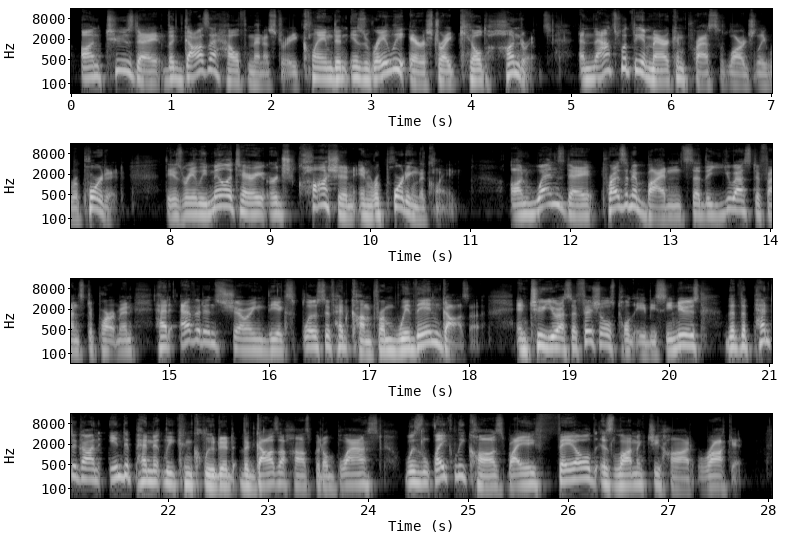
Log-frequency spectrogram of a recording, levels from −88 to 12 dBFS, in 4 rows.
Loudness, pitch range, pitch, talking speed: -19 LUFS, 130-170 Hz, 140 Hz, 155 wpm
